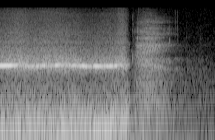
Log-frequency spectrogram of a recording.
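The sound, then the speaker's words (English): A whistling tea kettle lets out a steady, shrill, high tone for about a second, then cuts off abruptly into a short fading hiss. “That's why we have tea kettles with little lids with little holes in it that whistle.”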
